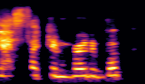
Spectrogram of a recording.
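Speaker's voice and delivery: put-on thrilled, excited, eager voice. Retelling her first thought about writing a book: imitating own past excitement. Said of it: "excited in the beginning".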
